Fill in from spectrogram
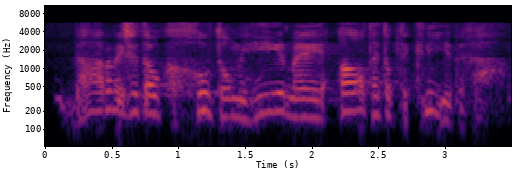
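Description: A man's voice: high-pitched, moderate pace, gravelly. A man preaching a sermon, retelling scripture with emphatic rises and a frequent tag "hè". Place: church. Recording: dull sound with long church reverb.

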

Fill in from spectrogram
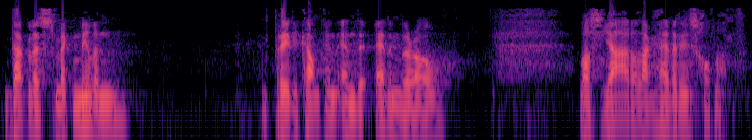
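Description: Slow, emphatic male preacher in a reverberant church. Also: fairly low pitch, fairly even intonation, pushed and bright. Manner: slow, emphatic preaching with pauses and rising calls. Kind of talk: sermon. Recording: dull recording in a reverberant church.

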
